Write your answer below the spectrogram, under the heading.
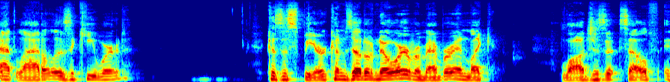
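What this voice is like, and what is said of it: Usual voice. Nothing is said of it.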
